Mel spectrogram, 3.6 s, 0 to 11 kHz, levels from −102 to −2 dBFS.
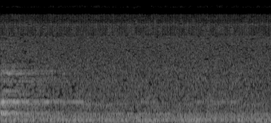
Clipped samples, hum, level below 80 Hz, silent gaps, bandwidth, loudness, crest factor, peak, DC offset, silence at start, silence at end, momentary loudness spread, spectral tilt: under 0.1%; 50 Hz at -60 dBFS; -62 dBFS; none; 9.6 kHz; -52 LUFS; 20 dB; -32 dBFS; under 0.1%; 0 s; 0 s; 5 LU; -5.5 dB/octave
